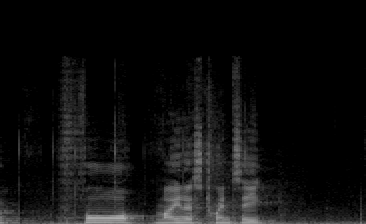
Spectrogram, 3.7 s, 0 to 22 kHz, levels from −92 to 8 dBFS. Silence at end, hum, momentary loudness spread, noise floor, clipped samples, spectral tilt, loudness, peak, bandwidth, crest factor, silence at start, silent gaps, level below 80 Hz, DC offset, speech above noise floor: 0.25 s; none; 23 LU; -57 dBFS; under 0.1%; -5.5 dB/octave; -32 LUFS; -18 dBFS; 16 kHz; 16 dB; 0 s; none; -54 dBFS; under 0.1%; 25 dB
